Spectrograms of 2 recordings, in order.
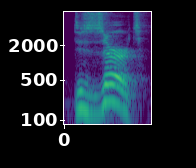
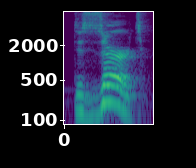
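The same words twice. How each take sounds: First: The stress is on the second syllable. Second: The same.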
